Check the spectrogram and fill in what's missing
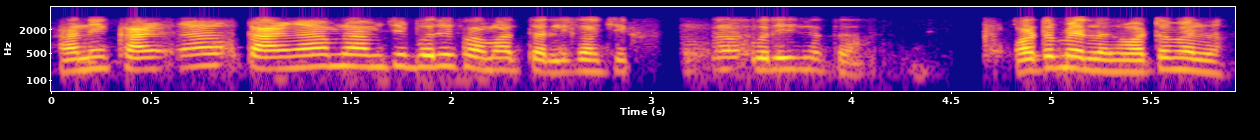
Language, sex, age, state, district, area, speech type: Goan Konkani, male, 45-60, Goa, Tiswadi, rural, conversation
